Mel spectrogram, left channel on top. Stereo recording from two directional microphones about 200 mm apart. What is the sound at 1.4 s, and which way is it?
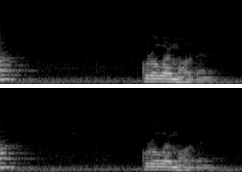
Speech, 50° left (ahead or behind).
